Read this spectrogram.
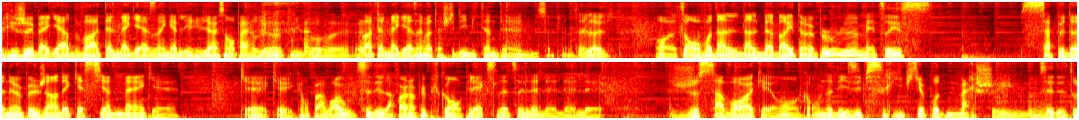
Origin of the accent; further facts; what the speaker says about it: Quebec, Canada; en tant que Québécois natif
